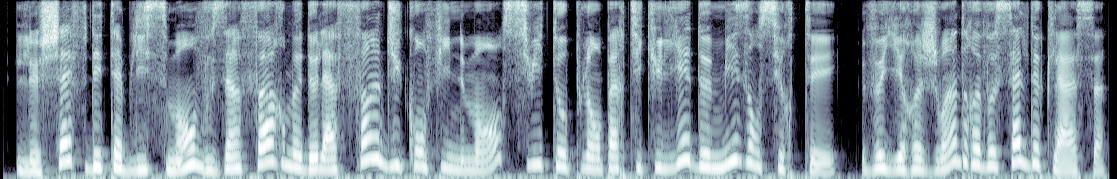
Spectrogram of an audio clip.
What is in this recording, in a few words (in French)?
Voix annonce de fin de PPMS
